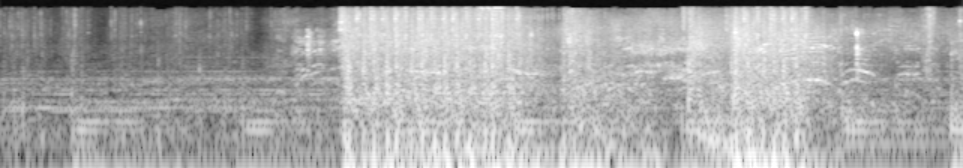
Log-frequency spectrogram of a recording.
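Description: Dense, sustained gunfire from a Borderlands shootout, the Claptrap's New Robot Revolution expansion, bursting in loud at two seconds after a quieter stretch and continuing as rapid overlapping shots to the end.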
